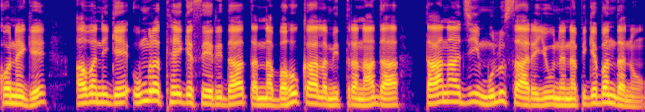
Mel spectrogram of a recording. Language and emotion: Kannada, neutral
